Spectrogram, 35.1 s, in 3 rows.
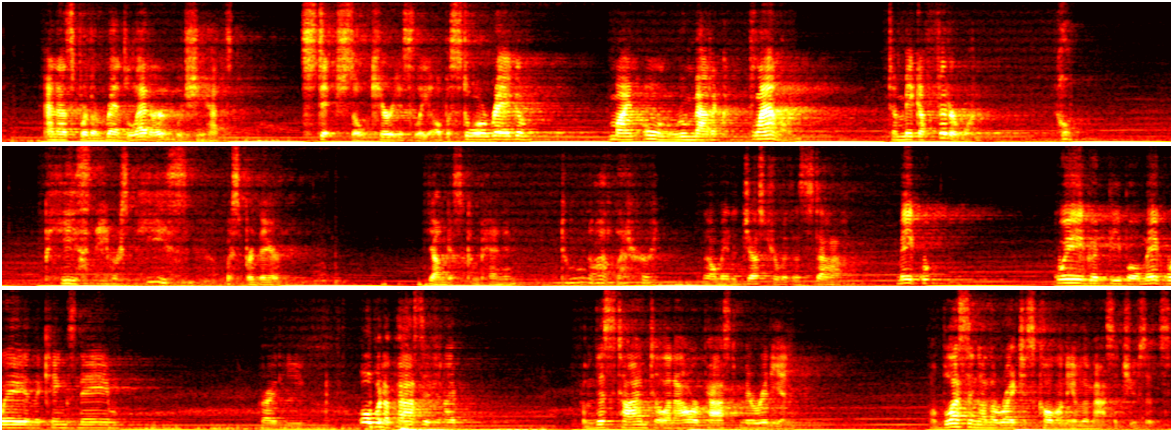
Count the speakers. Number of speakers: one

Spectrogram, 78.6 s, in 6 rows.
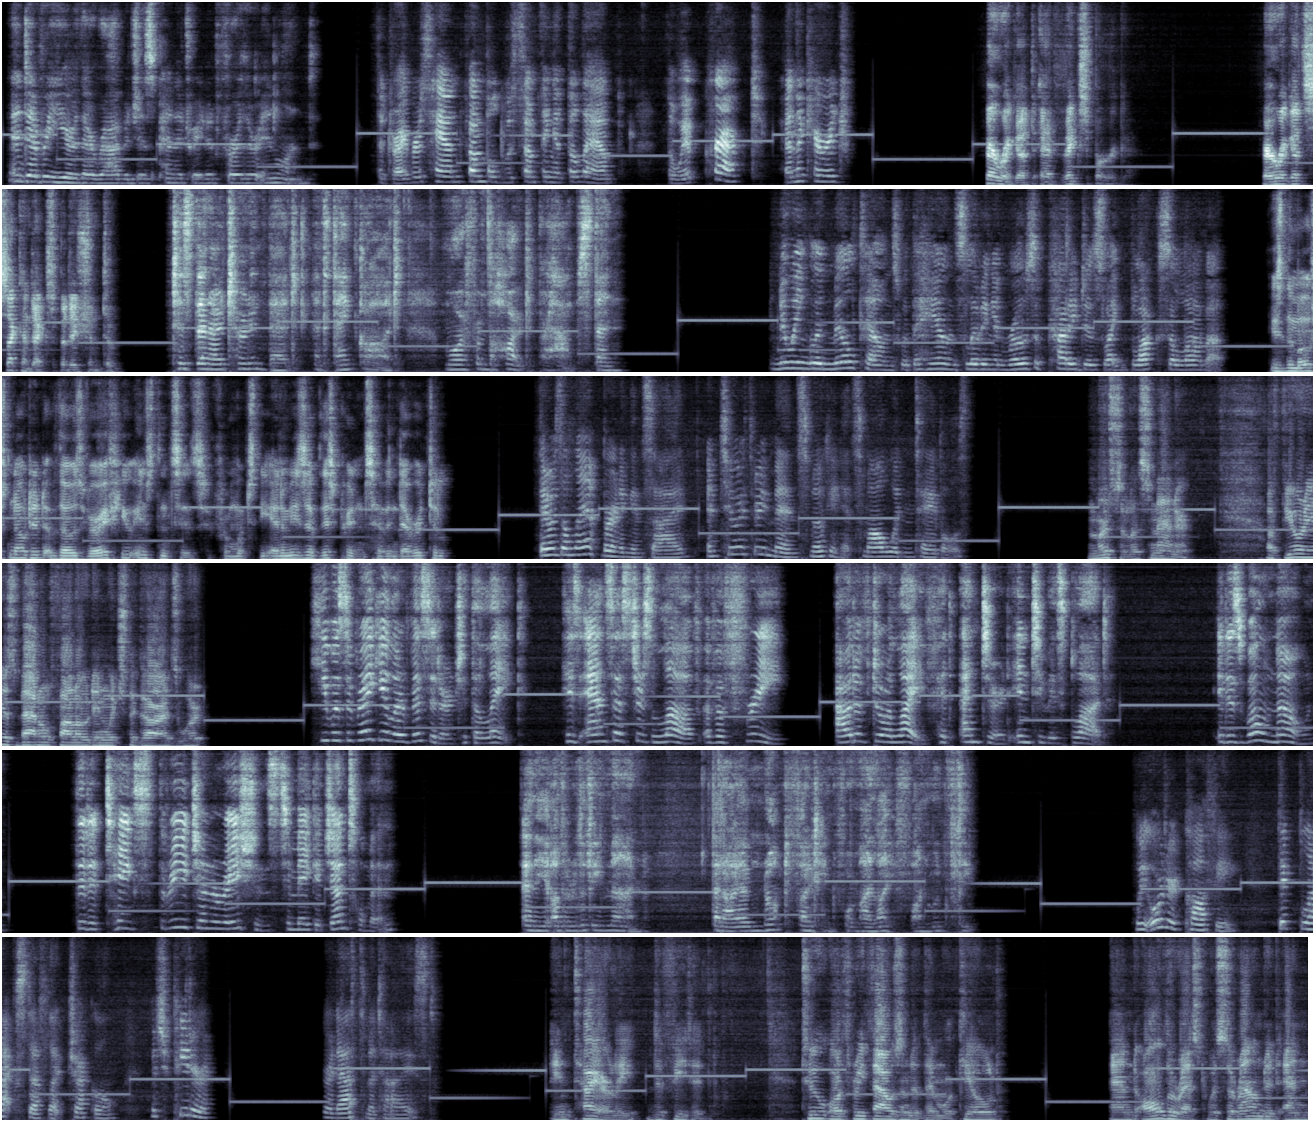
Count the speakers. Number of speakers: nine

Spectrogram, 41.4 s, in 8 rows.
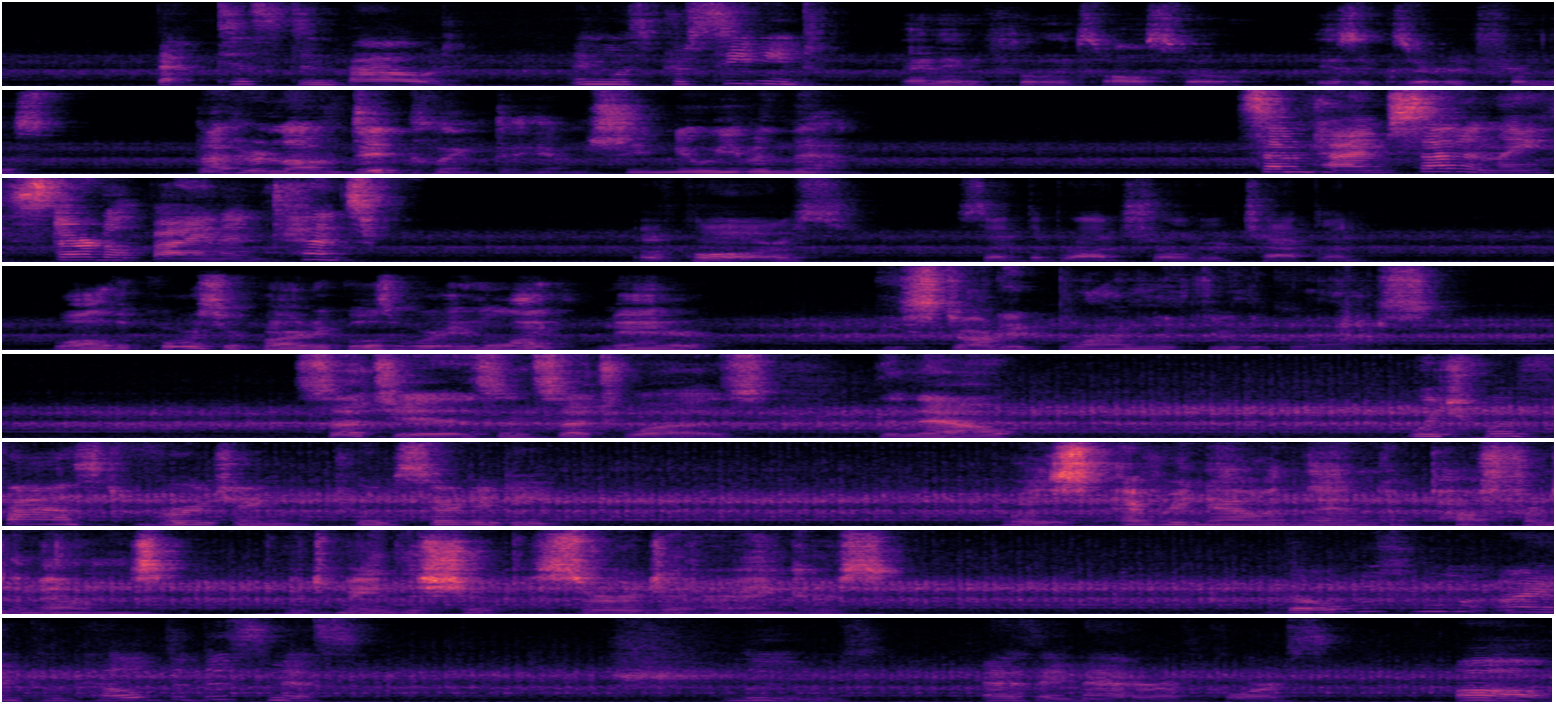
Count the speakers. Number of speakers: ten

